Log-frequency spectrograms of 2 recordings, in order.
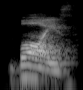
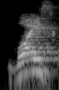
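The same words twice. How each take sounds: First: Put-on బాయ్స్ as "boyz", drawn out, pitched lower; voiced z ending. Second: Put-on బాయ్స్ as "boyss"; wrong hissed ending. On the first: Teacher modelling for learners, బాయ్స్ as "boyz". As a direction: end బాయ్స్ on a buzzed z. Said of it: "జ పలకాలి". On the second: Teacher showing learners the mistake, బాయ్స్ as "boyss". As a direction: end బాయ్స్ short on a hissed s. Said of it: "కాదు". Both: Shown as a demonstration.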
